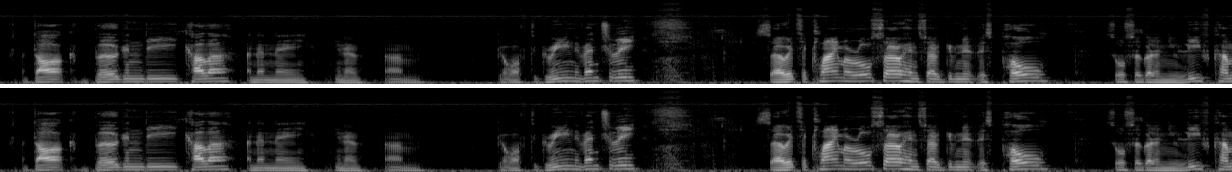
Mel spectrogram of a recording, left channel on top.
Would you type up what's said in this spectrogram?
dark burgundy color, and then they, go off to green eventually. So it's a climber also, hence I've given it this pole. It's also got a new leaf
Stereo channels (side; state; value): both; identical; correlation 1.00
